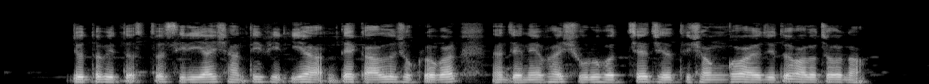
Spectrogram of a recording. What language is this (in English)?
Bangla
